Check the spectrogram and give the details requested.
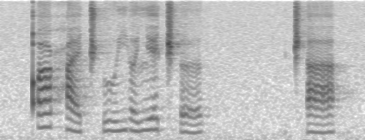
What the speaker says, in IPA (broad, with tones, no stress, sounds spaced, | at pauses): qʼ u˦˥ ħ æ˧˩˧ t͡ʃʼ u˧˩˧ j ə˧˩˧ lʲ æ˦˥ t͡ʃʼ ə˧˩˧ | t͡ʃʼ a˧˩˧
